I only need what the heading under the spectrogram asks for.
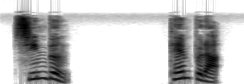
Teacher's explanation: Your lips close slightly, almost like an “m”, but very gentle.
